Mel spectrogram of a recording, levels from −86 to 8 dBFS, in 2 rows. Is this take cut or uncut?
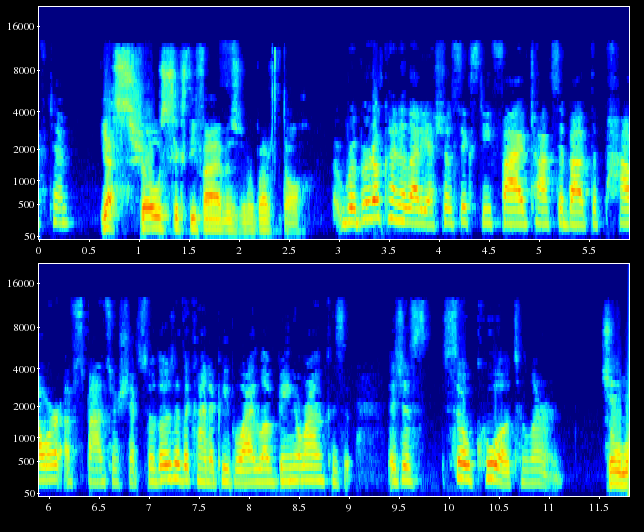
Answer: cut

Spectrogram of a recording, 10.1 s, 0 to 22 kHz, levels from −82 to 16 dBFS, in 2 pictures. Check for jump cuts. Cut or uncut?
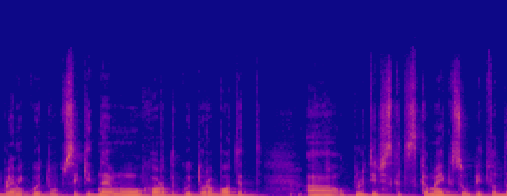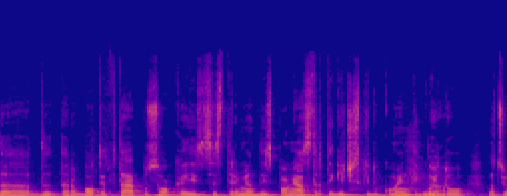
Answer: cut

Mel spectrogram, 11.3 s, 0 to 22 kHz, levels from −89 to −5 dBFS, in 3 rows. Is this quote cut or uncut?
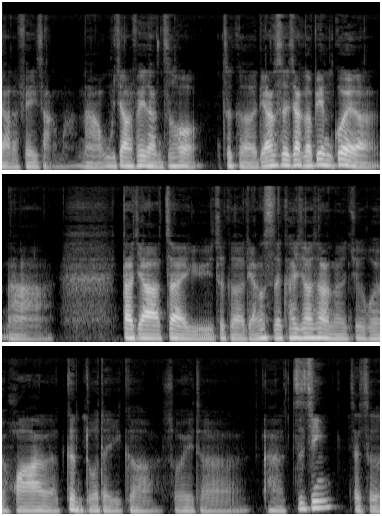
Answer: cut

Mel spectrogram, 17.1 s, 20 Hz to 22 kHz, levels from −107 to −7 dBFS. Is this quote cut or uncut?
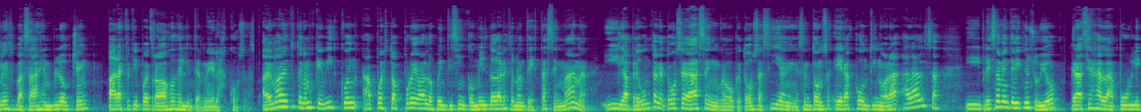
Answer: uncut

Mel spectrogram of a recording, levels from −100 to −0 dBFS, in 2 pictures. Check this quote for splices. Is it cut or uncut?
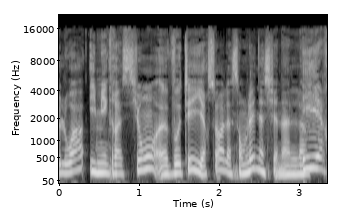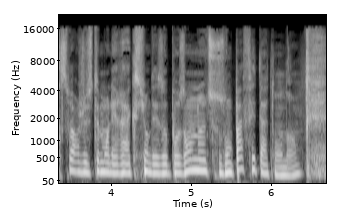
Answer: uncut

